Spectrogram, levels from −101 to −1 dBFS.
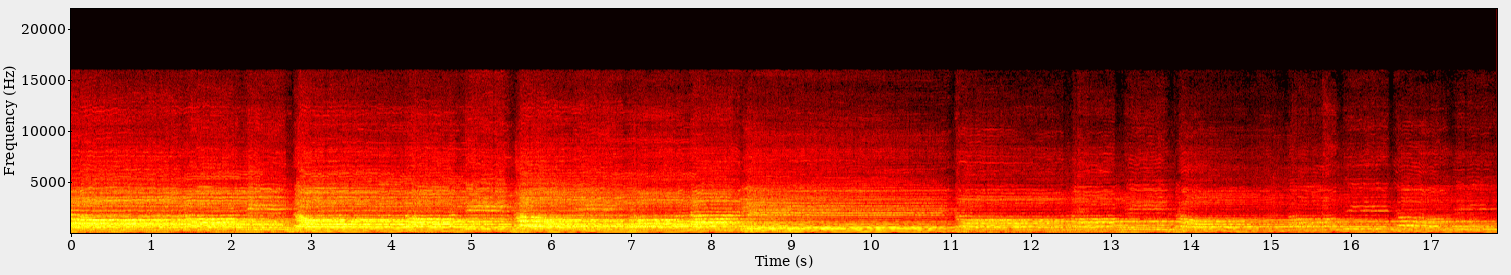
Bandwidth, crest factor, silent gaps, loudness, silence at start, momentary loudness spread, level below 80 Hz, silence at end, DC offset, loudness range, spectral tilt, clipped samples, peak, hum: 16 kHz; 16 dB; none; -22 LUFS; 0 s; 13 LU; -68 dBFS; 0 s; under 0.1%; 10 LU; -4 dB/octave; under 0.1%; -6 dBFS; none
